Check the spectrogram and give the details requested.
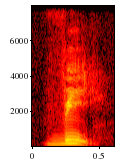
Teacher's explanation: Labiodentals is, say for example, you are using the lower lip and touching it to the upper teeth. Say for example, V.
